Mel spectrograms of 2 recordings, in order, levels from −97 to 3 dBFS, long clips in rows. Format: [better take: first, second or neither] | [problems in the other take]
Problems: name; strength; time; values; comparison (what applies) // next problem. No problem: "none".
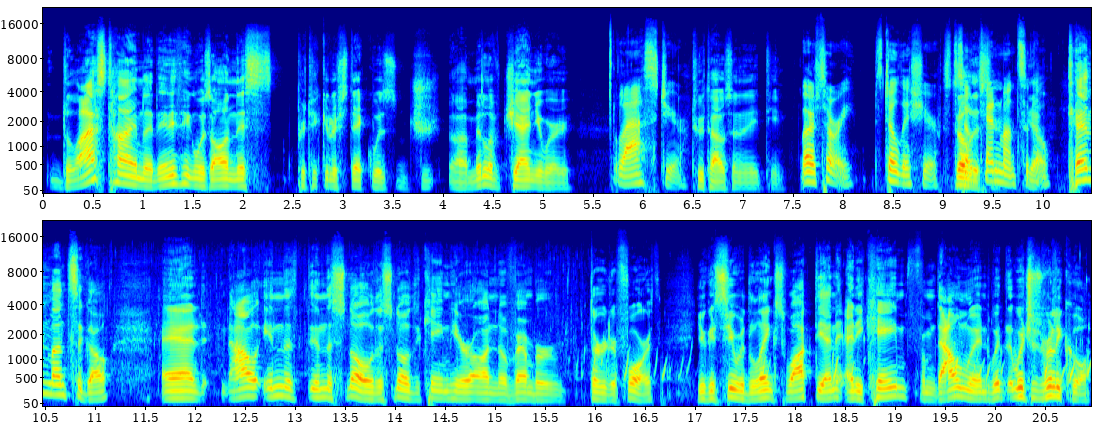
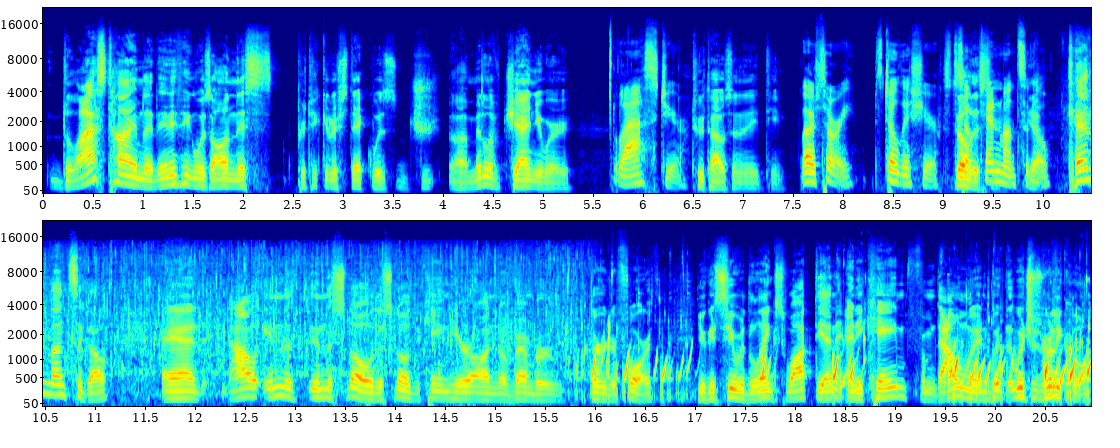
first | rain or running water; loud; from 10 s on; 4 dB below the speech; faint in the first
